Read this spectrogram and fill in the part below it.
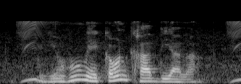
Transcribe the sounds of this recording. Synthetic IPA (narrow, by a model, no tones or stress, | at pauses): ɡjõːɦũmẽkɔːnkʰaːd̪̚d̪ijaːlaː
